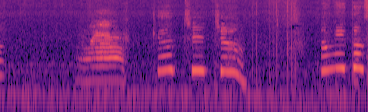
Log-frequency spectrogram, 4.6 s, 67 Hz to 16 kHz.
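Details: Several meows from one of three household cats, Abyssinian, Munchkin and tabby among them, recorded 6 January 2024 at feeding time: one long rising-falling mew, then shorter repeated mews, with a woman calling the cats to eat and a steady low hum.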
